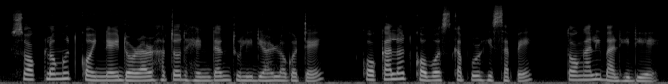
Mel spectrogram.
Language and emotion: Assamese, neutral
